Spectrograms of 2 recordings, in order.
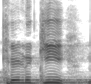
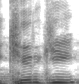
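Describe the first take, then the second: First: खिड़की as "khiṛki", with a retroflex flap; flapped ड़. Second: खिड़की mispronounced as "khirki", simple r; plain र for ड़. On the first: Teacher models खिड़की for learners, flapped ṛ. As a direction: flick the tongue back and off on the ड़ of खिड़की. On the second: Teacher shows the mistake, खिड़की as "khirki". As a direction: say खिड़की with r in place of the flap. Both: Shown as a demonstration. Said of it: "ना कि खिड़की".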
